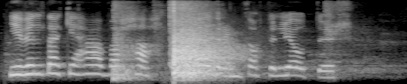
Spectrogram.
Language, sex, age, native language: Icelandic, female, 13, Icelandic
